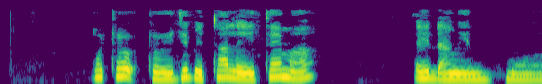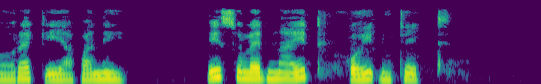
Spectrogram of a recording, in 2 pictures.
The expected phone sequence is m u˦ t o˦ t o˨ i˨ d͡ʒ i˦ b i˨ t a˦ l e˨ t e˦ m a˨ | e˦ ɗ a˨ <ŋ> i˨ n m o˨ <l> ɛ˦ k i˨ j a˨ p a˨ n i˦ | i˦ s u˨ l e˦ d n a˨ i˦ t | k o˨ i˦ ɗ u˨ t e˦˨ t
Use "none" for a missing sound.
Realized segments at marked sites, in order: ŋ, ɾ

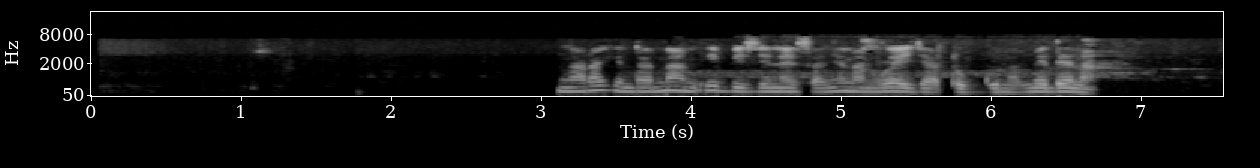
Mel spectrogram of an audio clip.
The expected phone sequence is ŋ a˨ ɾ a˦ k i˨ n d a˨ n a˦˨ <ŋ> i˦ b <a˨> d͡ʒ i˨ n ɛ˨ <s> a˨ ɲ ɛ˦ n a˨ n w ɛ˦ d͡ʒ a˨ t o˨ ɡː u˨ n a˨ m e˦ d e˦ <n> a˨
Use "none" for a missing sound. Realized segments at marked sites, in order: n, i˨, s, n

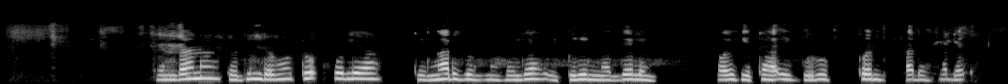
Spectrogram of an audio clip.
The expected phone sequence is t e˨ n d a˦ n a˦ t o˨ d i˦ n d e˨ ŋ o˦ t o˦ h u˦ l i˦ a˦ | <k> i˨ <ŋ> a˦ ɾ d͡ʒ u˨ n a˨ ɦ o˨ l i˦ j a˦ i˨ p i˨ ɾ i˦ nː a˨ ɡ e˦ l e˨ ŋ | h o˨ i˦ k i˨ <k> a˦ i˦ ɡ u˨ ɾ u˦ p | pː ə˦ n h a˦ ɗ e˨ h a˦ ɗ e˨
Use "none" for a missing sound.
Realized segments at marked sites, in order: t, ŋ, t

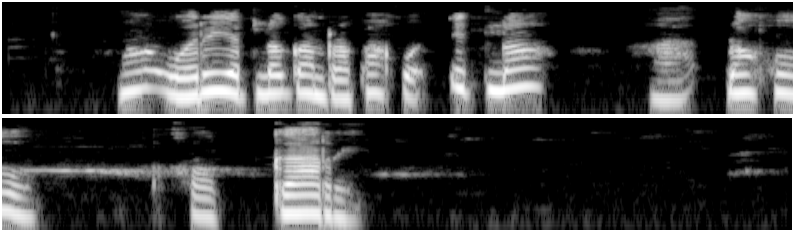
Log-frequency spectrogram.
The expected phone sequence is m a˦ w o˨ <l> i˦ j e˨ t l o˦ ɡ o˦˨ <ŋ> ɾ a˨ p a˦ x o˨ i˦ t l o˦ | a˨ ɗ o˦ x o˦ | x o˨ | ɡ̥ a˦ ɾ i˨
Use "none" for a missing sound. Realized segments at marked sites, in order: ɾ, n

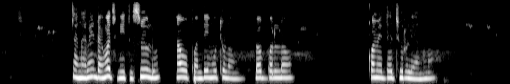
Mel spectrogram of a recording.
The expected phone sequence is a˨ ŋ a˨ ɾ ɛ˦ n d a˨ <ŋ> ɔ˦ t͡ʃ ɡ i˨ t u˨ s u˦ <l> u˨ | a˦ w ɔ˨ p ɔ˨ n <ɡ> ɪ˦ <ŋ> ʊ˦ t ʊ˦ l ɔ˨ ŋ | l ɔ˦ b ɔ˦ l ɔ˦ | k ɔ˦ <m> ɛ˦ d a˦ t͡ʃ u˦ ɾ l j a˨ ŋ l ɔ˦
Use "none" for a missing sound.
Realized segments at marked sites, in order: ŋ, l, d, ŋ, m

